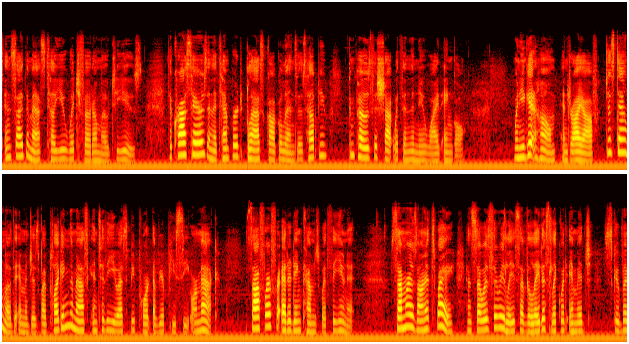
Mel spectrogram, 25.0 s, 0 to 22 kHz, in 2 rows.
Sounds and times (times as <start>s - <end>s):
Speech: 0.0s - 2.8s, 3.4s - 9.3s, 10.3s - 19.6s, 20.3s - 25.0s.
